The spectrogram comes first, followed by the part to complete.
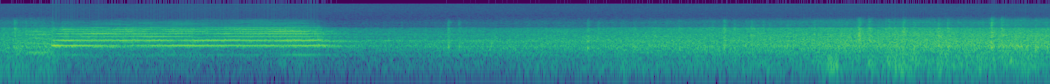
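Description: Diesel multiple unit sounding one steady horn blast of about three seconds, starting about half a second in. It then approaches, its running noise slowly growing louder, with a few faint clicks.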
